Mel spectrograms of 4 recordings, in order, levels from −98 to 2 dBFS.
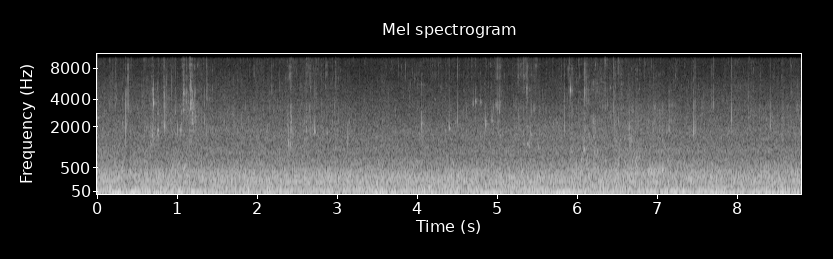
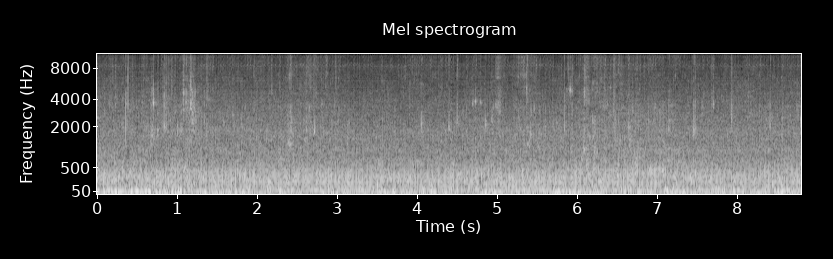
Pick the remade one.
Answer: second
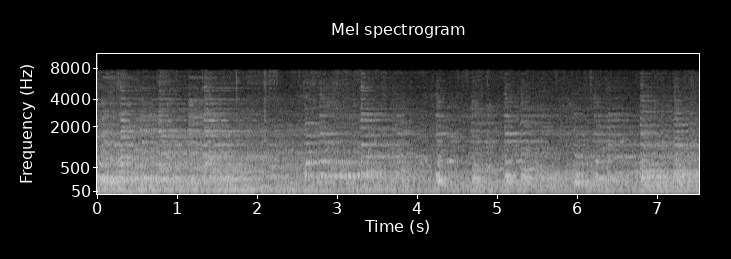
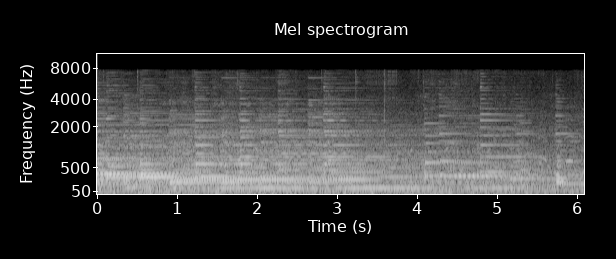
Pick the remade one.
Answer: first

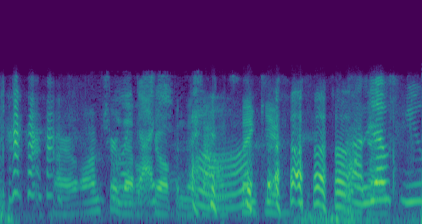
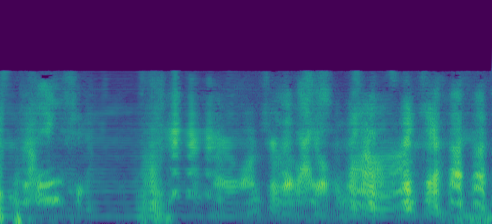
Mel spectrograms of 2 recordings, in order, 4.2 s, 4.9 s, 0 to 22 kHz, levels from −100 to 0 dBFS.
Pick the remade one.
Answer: second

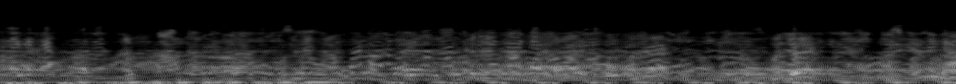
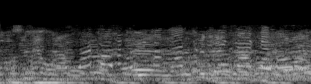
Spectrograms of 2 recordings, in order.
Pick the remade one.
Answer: first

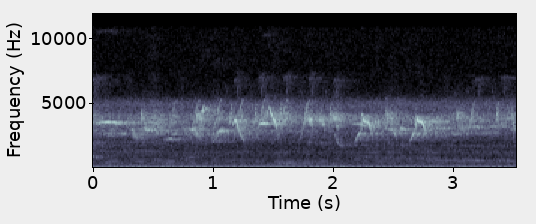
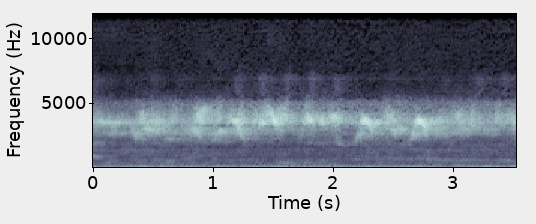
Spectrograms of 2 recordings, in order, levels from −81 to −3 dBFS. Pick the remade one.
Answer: second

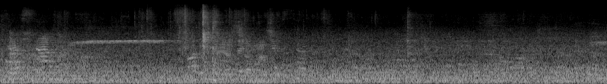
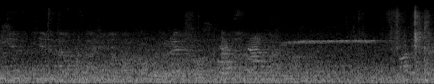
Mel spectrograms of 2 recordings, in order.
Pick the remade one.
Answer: first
